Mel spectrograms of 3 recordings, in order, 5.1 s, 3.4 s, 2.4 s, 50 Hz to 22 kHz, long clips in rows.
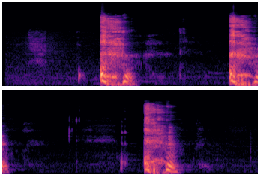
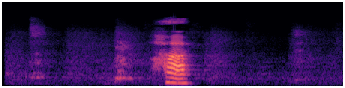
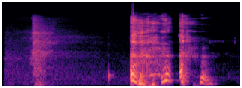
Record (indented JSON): {
  "three_cough_length": "5.1 s",
  "three_cough_amplitude": 32768,
  "three_cough_signal_mean_std_ratio": 0.3,
  "exhalation_length": "3.4 s",
  "exhalation_amplitude": 28188,
  "exhalation_signal_mean_std_ratio": 0.23,
  "cough_length": "2.4 s",
  "cough_amplitude": 32768,
  "cough_signal_mean_std_ratio": 0.35,
  "survey_phase": "beta (2021-08-13 to 2022-03-07)",
  "age": "45-64",
  "gender": "Female",
  "wearing_mask": "Yes",
  "symptom_runny_or_blocked_nose": true,
  "symptom_sore_throat": true,
  "symptom_fatigue": true,
  "smoker_status": "Ex-smoker",
  "respiratory_condition_asthma": false,
  "respiratory_condition_other": false,
  "recruitment_source": "REACT",
  "submission_delay": "0 days",
  "covid_test_result": "Negative",
  "covid_test_method": "RT-qPCR",
  "influenza_a_test_result": "Unknown/Void",
  "influenza_b_test_result": "Unknown/Void"
}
